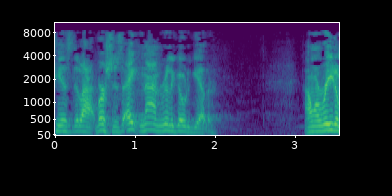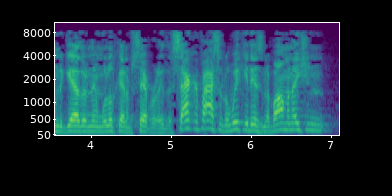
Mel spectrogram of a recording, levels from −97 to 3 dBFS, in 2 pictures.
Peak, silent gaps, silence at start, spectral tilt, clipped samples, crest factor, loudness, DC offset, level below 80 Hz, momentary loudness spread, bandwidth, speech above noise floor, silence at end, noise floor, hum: -6 dBFS; none; 0 s; -3.5 dB/octave; under 0.1%; 20 dB; -25 LUFS; under 0.1%; -72 dBFS; 11 LU; 8.8 kHz; 46 dB; 0.2 s; -72 dBFS; none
